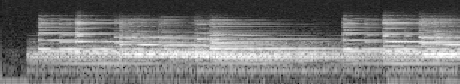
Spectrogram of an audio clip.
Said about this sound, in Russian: Красная площадь. Да, папа. Разве из Москвы сюда слышно? Да, это в Москве. Под красной звездой звонят золотые кремлевские часы.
